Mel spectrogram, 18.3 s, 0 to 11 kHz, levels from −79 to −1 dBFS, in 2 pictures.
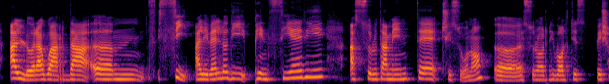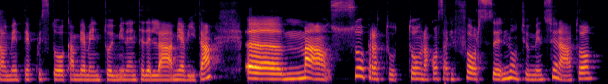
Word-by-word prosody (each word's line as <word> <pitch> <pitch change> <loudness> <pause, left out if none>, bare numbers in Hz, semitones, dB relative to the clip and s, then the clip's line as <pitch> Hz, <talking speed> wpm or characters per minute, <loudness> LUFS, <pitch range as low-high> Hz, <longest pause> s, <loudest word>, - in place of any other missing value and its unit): Allora, 190 -6 +5
guarda, 190 +1 +3
uhm, 195 -1 -4
s - - -14
sì. 270 - -3
A 195 - +1
livello 205 +5 +1
di 215 -3 -6
pensieri, 245 +8 -1 0.3
assolutamente 205 0 0
ci 185 - -6
sono, 180 - -5
uhm, 180 - -4 0.3
e - - -6
sono 180 -1 -5
rivolti 180 +1 -5
specialmente 190 -2 -6
a 190 0 -10
questo 190 -2 -5
cambiamento 180 0 -5
imminente 180 0 -6
della 175 -1 +1
mia 180 +1 -2
vita. 175 +1 +1 0.5
Uhm, 210 -3 +8 0.2
ma 205 -6 +6
soprattutto 215 - -5
una 190 -3 -5
cosa 215 +1 -7
che 205 - -11
forse 210 -1 -3
non 225 +1 -2
ti 205 - -15
ho - - -8
menzionato, 195 +3 -3
195 Hz, 115 wpm, -22 LUFS, 180-215 Hz, 0.5 s, Uhm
